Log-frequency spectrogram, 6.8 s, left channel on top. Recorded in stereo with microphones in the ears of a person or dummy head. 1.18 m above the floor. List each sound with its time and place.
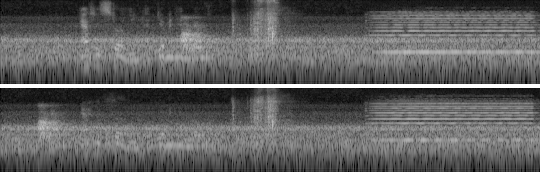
1.0 s a man speaking: 75° left (ahead or behind), 1.9 m
2.9 s cutlery clinking: 5° left (ahead or behind), 0.7 m
4.5 s a violin: 35° right (ahead or behind), 1.7 m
